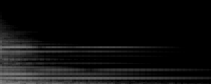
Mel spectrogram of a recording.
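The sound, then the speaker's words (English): A single bell strike rings out clearly, its bright metallic tones humming and slowly fading over a couple of seconds, with no voices present. “And I'm gonna ring the bell again.”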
